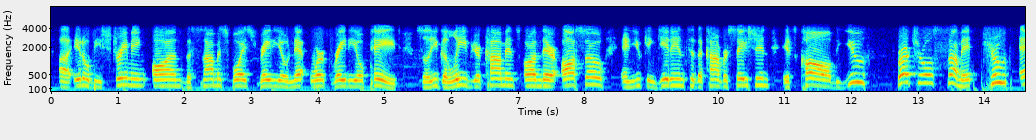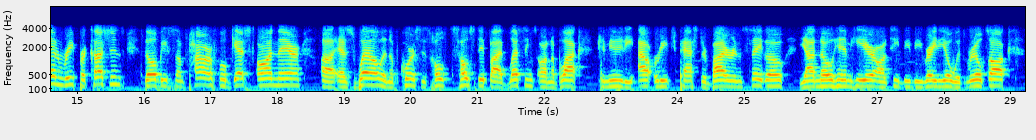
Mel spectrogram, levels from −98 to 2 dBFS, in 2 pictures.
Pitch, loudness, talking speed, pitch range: 175 Hz, -27 LUFS, 150 wpm, 160-190 Hz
